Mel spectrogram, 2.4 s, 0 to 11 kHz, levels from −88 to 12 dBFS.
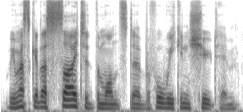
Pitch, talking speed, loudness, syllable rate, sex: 135 Hz, 320 wpm, -18 LUFS, 7.1 syllables/s, male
